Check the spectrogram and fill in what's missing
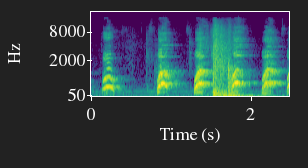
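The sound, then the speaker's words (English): A dog barks loudly, about five sharp barks in a steady rhythm, with a dull thump landing between them midway through; no one speaks. “Ooh, let the dog go.”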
